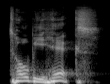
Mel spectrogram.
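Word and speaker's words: Tobe Hixx: was in the email the headliner's name is spelled t-o-b-e -h-i-x-x it's like uh like a porn name Toby Hicks and he's a good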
